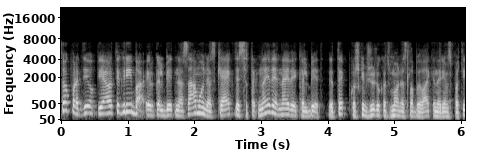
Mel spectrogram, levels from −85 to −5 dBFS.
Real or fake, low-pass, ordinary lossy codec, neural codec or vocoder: real; 7.2 kHz; AAC, 48 kbps; none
